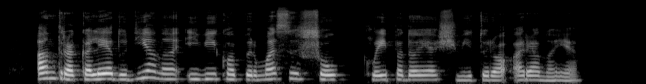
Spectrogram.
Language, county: Lithuanian, Šiauliai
